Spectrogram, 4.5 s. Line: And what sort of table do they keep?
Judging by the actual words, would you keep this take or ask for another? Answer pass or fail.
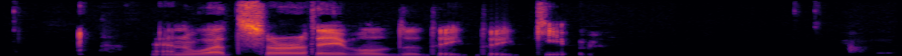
fail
